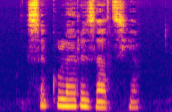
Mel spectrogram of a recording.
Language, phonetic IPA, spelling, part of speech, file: Polish, [ˌsɛkularɨˈzat͡sʲja], sekularyzacja, noun, LL-Q809 (pol)-sekularyzacja.wav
